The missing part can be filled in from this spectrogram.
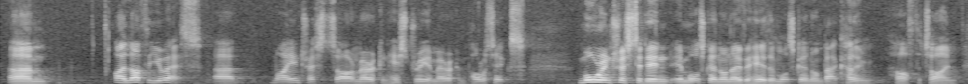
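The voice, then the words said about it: English accent. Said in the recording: “I'm an Englishman ... my accent sounds like I would happily rule over you”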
